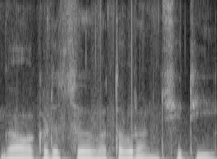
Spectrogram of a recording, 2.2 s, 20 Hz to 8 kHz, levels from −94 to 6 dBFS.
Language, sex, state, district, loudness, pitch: Marathi, male, Maharashtra, Aurangabad, -17 LUFS, 115 Hz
